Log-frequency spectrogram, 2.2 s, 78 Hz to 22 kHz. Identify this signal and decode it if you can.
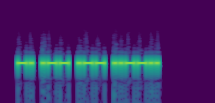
Morse code, heard as a keyed tone, about 40 wpm, 690 Hz. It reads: NWW?
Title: SOTA QSO Practice 40wpm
